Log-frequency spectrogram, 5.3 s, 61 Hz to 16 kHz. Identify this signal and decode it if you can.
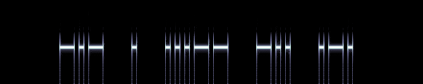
Morse code, heard as a keyed tone, about 20 wpm, spaced as for 14 wpm, 700 Hz. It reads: KE3DR
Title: 219 Lesson 35g - Number 0 - Call Signs 20wpm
